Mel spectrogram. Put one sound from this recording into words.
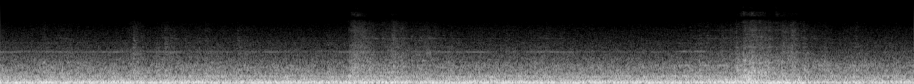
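A bus engine rumbles steadily from inside the bus as it drives along a road.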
